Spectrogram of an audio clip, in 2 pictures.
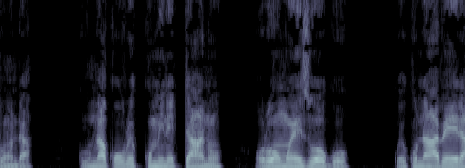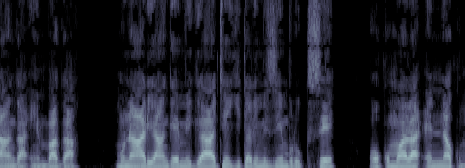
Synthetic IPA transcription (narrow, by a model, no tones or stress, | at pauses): oːnda | kulunakolwe̞kːumine̞tːaːno̞ː | lwo̞ːmwe̞ːzio̞ːɡwo̞ | kwe̞kunaːβe̞ːɾaːŋɡaʔe̞mbaɡa | munaːljaːŋɡe̞ːmiɡaːtie̞ːɟitalimiziːmbuluku̥se̞ | okumalaʔe̞nːakum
